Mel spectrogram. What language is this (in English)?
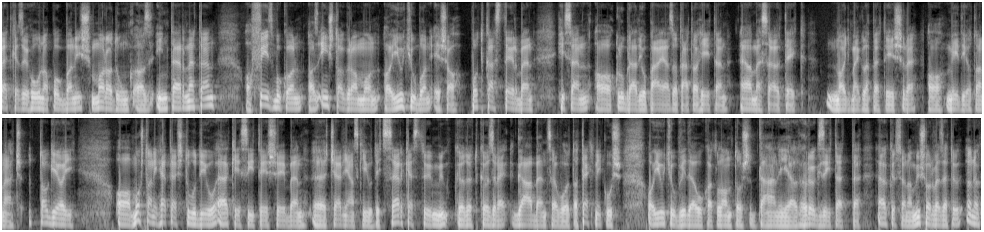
Hungarian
